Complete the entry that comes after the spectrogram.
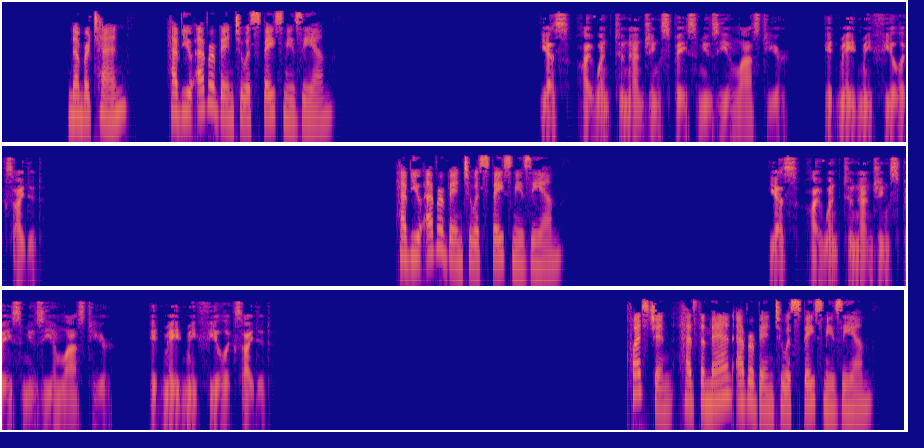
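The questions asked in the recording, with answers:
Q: has the man ever been to a space museum?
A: Yes, he has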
